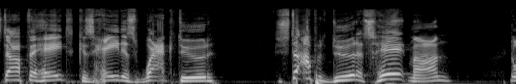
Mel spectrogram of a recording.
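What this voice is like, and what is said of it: Attempted Saskatchewan guy accent. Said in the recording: “I've almost got a weird Saskatchewan guy accent. They're hard, they're a hard one to do”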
